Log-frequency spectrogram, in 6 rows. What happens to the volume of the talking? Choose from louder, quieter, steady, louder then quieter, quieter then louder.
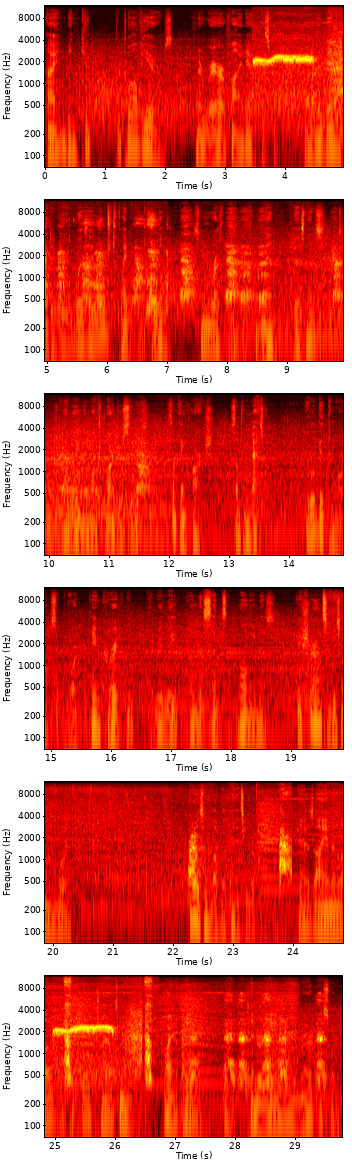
steady.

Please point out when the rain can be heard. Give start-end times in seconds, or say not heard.
not heard.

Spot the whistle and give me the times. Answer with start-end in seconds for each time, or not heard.
3.5-5.0, 24.9-26.5.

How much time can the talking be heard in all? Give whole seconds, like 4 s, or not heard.
27 s.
